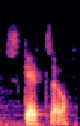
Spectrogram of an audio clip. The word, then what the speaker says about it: scherzo: And now we know that it's pronounced scherzo. Oh, did someone say that? Well, you can. I typed into my terminal say scherzo, and Alex told me how to say it.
